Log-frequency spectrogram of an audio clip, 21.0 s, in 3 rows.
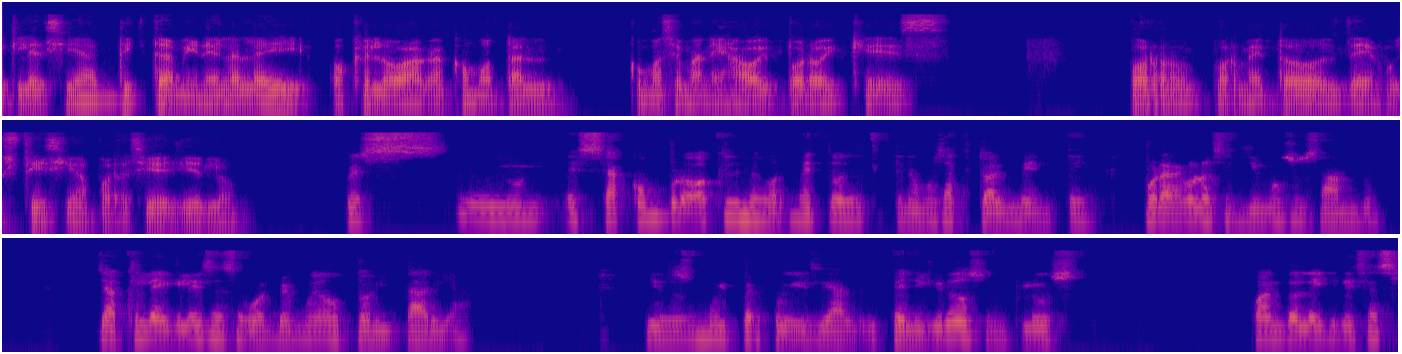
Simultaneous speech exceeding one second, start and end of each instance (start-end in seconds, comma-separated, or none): none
